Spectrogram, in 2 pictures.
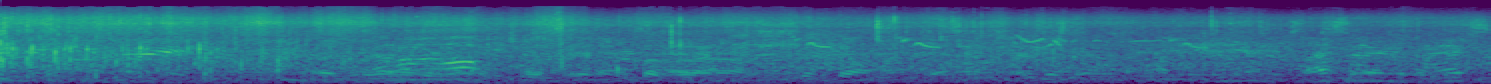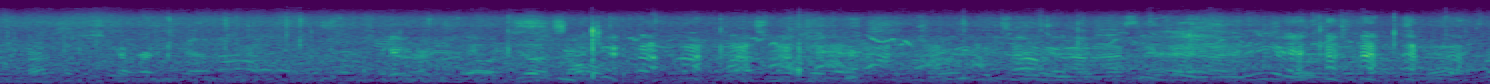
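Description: Young men in a huddle talk loudly with one another.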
